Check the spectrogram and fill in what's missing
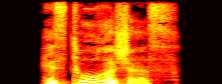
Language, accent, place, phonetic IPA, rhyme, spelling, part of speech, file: German, Germany, Berlin, [hɪsˈtoːʁɪʃəs], -oːʁɪʃəs, historisches, adjective, De-historisches.ogg
- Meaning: strong/mixed nominative/accusative neuter singular of historisch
